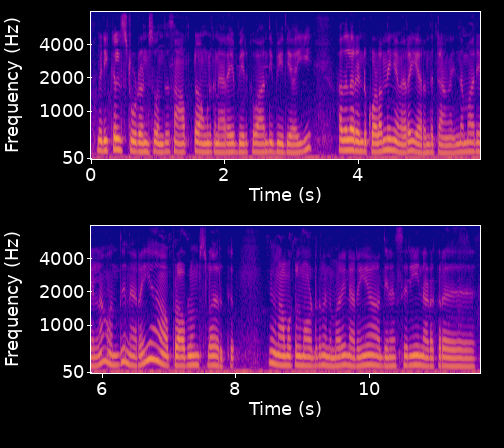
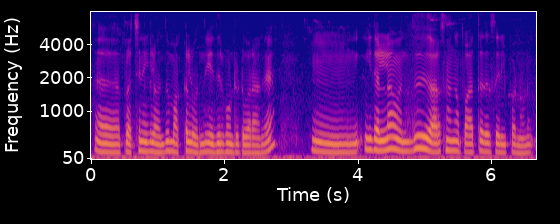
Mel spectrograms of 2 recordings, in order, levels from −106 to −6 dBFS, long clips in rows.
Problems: low volume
